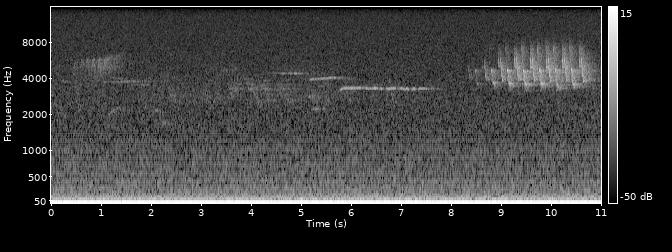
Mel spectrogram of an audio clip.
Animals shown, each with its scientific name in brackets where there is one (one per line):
Ovenbird (Seiurus aurocapilla)
Black-throated Blue Warbler (Setophaga caerulescens)
Veery (Catharus fuscescens)
White-throated Sparrow (Zonotrichia albicollis)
